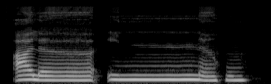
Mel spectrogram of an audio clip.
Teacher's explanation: You will hold this noon sound in order to do the ghunna or nasalization.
